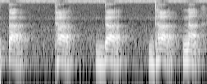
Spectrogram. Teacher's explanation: जब जीभ दांत पे टच करती है तो क्या बोलेंगे उसको? दंत। और ऊपरी दांत के निकट से टच करके जब साउंड निकलती है ता, था, दा, धा, ना।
